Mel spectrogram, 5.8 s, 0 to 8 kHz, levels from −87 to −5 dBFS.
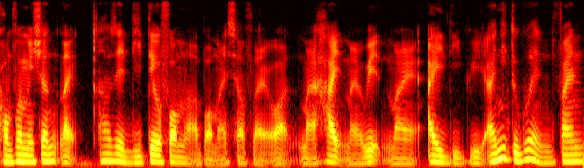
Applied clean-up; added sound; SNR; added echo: none; none; none; none.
